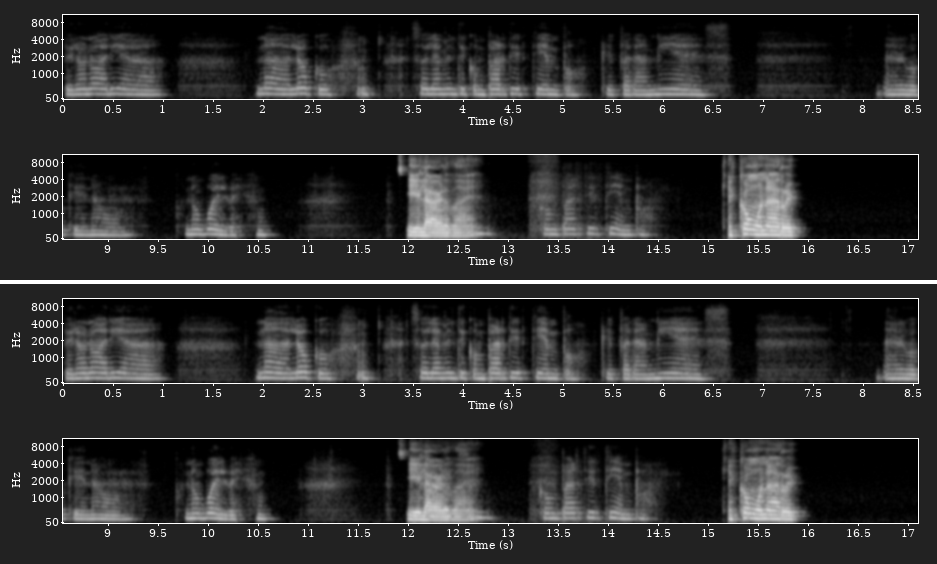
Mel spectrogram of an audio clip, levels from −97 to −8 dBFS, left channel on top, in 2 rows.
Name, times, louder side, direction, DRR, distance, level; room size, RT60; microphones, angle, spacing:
voice 1, 0.0-1.6 1.9-6.6 7.0-7.2 8.1-9.3 9.8-10.6 11.0-11.3 12.3-12.5 13.3-14.5, right 1 dB, 35° right, 0.4 m, -39 dB
voice 2, 12.0-12.8 15.2-15.8, left 3 dB, 40° left, 0.3 m, -21 dB
3.2 x 2.1 x 2.3 m
head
